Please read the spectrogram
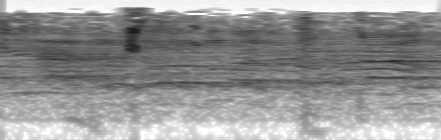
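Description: Indoor futsal match on a hard court: ball touches and players' shoes on the floor, with a short high squeak about two-thirds of a second in, over the steady noise of the crowd in the hall.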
